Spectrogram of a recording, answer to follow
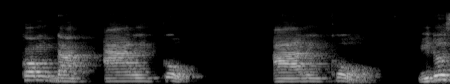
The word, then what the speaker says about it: haricot: Haricot. The H is silent.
